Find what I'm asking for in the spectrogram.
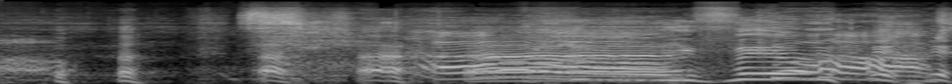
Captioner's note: laughing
